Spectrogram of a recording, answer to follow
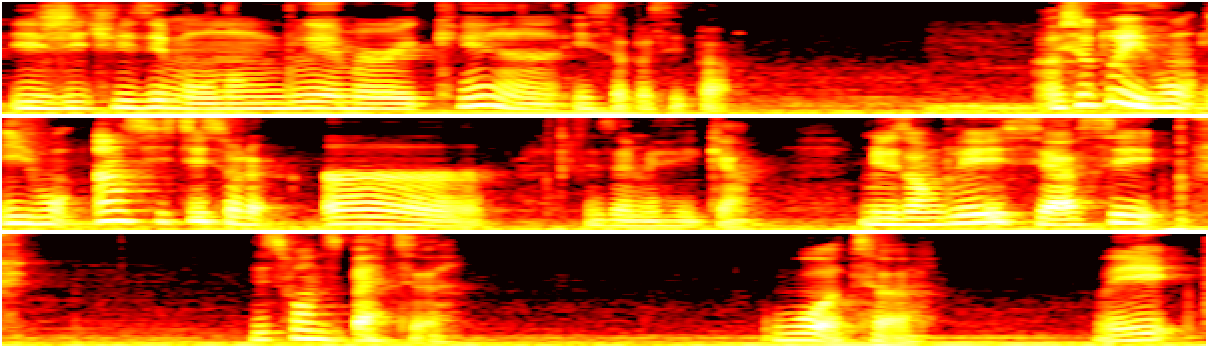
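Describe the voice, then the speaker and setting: A young woman from France talks through British slang in a relaxed vlog. She is chatty and lively, breaks into quick English examples, and laughs at her own slips. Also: lowish voice, a little hiss or hum. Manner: chatty, animated, acts out short English examples and laughs at herself. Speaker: vlogger teaching British English expressions. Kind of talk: casual explanatory vlog.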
